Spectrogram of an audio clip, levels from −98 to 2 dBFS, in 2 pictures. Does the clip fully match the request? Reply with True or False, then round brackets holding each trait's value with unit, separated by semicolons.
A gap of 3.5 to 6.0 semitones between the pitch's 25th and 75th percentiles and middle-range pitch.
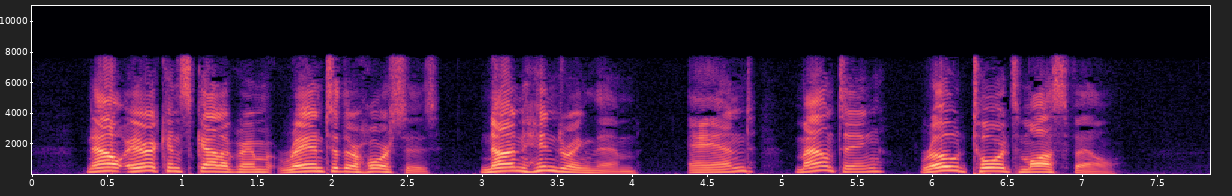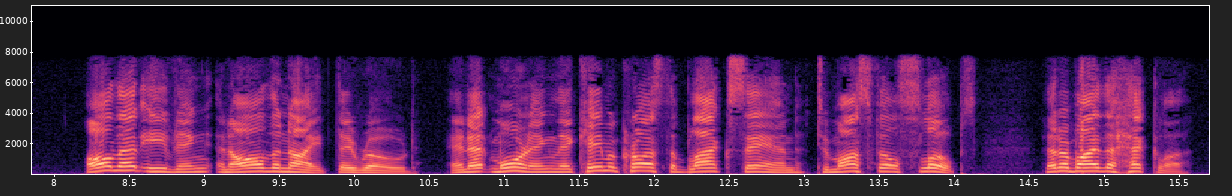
False (5.0 semitones; 200 Hz)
